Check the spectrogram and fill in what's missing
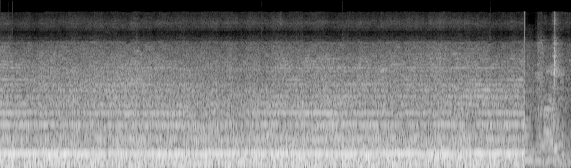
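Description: Inside a moving train on the Kolkata to Ayodhya route, a loud continuous rumble with a steady droning hum runs throughout, then cuts off abruptly near the end.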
